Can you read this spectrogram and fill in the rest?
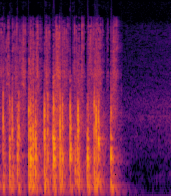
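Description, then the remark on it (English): A quick, loud drum roll tapped out by hand on a tabletop, a rapid run of about a dozen sharp knocks lasting just over a second before stopping abruptly into silence. “Drum roll, please.”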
